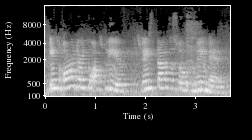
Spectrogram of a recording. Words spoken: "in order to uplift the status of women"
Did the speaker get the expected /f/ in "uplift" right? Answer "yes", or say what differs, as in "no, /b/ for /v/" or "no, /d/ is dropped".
no, /f/ is dropped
